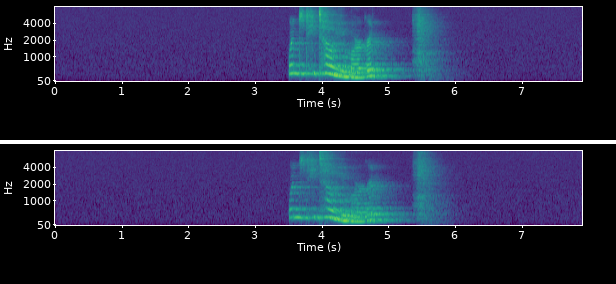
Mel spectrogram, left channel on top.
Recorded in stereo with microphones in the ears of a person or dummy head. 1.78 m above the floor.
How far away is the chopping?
About 3.5 m.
